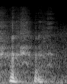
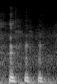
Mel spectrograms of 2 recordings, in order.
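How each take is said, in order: Both takes have the same delivery.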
